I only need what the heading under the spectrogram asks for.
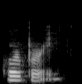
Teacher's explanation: Your mouth starts slightly opening for the short e and you finish with clear t sound.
